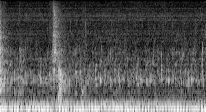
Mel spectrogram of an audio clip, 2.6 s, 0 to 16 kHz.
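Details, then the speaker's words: Junkyard 5.3L LS V8 leak-down test: soft wet gurgling and bubbling as air escapes past the exhaust valve into the soapy exhaust port. Leakage is 20–70% across cylinders, all via exhaust valves; carbon buildup suspected. "there you go you hear that gurgling in there all these bubbles so yeah definitely leaking pretty good there"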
